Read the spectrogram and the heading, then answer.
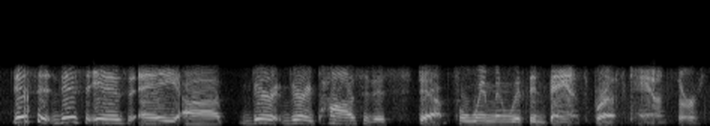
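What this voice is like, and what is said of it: Southern US Georgia accent. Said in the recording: “you got that beautiful Georgia accent, too. I heard it already. All you had to do was say a few words, and I could hear it.”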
